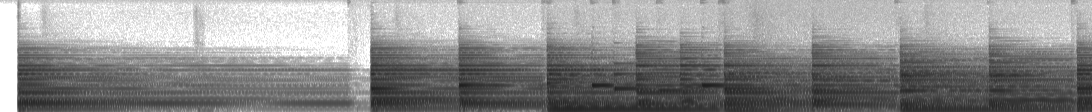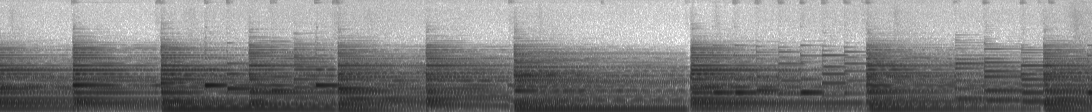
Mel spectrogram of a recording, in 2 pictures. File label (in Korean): Piano ver 멜로디MR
